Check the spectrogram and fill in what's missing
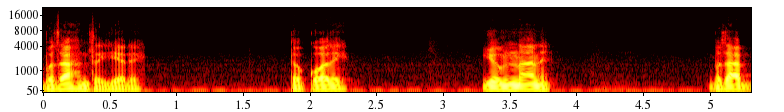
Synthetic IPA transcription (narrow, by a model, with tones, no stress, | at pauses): bə˨za˦ɦn˨ə˨je˨ɾe˦ | to˨ko˦de˦ | jo˦mna˦ni˨ | bə˨za˦˨b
